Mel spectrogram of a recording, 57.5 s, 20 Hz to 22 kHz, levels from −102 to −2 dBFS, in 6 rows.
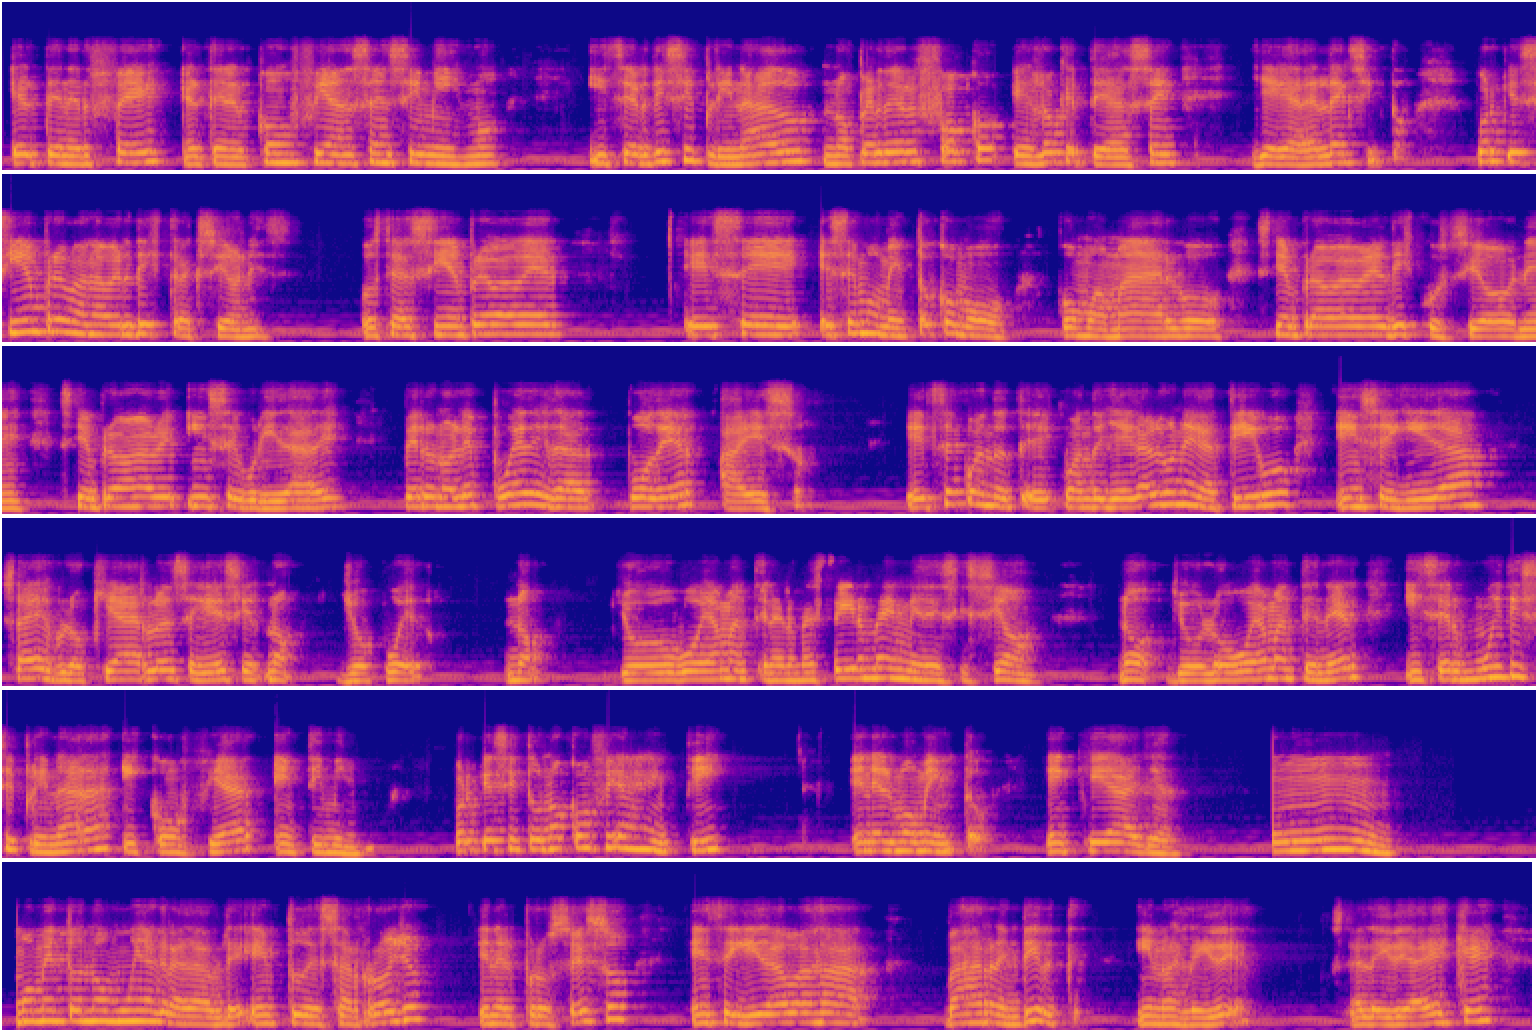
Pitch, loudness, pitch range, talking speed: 210 Hz, -25 LUFS, 185-235 Hz, 145 wpm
